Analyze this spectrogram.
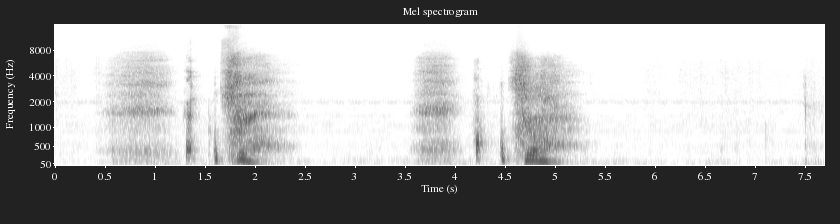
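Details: Constant, non-stop repeated sneezing: two forceful sneezes in quick succession, each preceded by a drawn-in breath.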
